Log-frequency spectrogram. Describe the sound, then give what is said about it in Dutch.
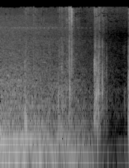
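Footsteps walk along a busy street in the Netherlands, several distinct steps landing in an uneven rhythm over a steady wash of low city rumble and background bustle. “Terwijl we door de drukke straten lopen, komen we een gezellige kleine bakkerij tegen die vol zit met allerlei heerlijke lekkernijen.”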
